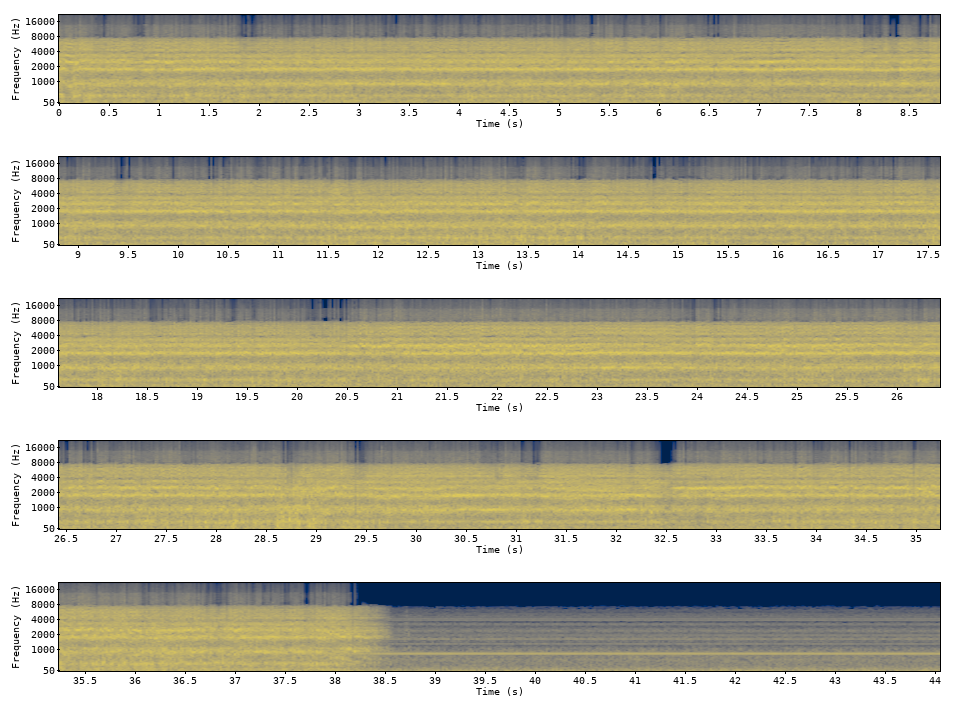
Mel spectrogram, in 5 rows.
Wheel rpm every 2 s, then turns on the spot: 230, 230, 240, 230, 230, 230, 230, 240, 230, 240, 220, 220, 220, 230, 230, 220, 220, 230, 220, 30, 0, 0.
none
